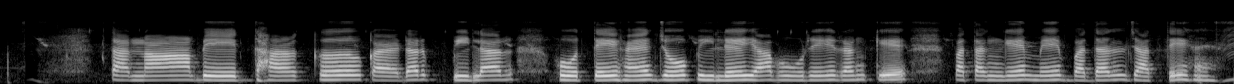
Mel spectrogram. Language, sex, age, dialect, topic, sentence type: Hindi, female, 25-30, Kanauji Braj Bhasha, agriculture, statement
